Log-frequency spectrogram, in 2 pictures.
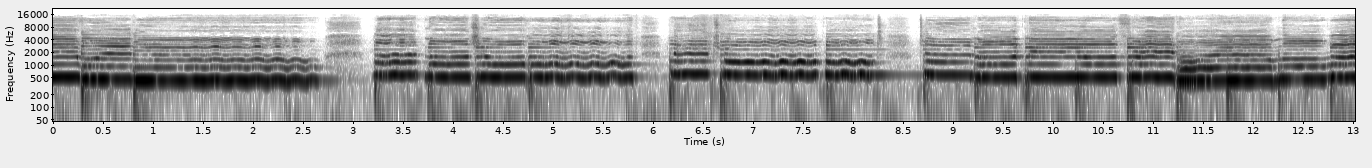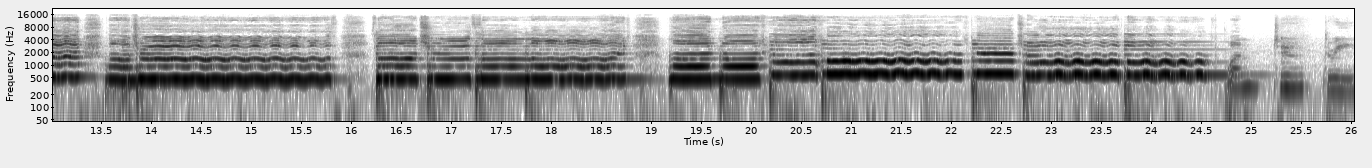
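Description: A single voice singing the tenor line of a choral anthem in short phrases with brief breaks between them, with a marked vibrato on the held notes.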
